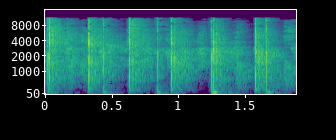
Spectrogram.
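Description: A group claps their hands together in sharp, irregular bursts, the overlapping smacks forming a loose, uneven applause with no voices over it.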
